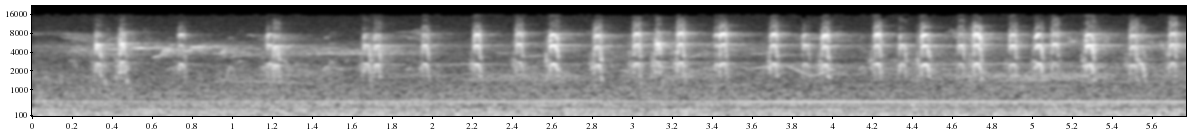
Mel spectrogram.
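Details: Great spotted woodpecker, an adult together with young: a run of sharp, high clicking chips, irregularly spaced and growing denser, roughly twenty-five in six seconds, over a steady low hum.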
